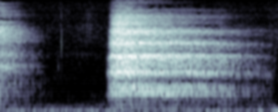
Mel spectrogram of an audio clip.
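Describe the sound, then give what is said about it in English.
A single deep breath drawn in with a sudden breathy onset, then held as a long airy rush that slowly fades. Before it come only faint, soft breathing noises. “take a step back, take a deep breath, just go”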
